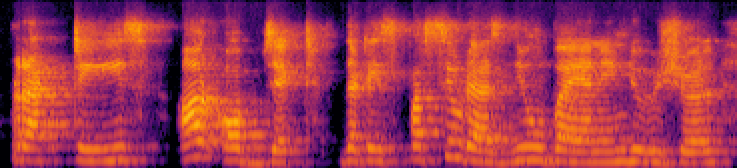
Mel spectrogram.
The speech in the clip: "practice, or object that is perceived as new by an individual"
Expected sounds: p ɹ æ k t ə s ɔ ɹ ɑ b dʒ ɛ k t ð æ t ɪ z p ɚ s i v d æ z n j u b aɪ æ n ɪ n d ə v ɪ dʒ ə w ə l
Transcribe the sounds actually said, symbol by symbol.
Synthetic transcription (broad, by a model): p ɹ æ k t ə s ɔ ɹ ɑ b dʒ ɛ k t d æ t ɪ z p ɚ s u d æ z n j u b aɪ æ n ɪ n d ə v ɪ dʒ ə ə l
